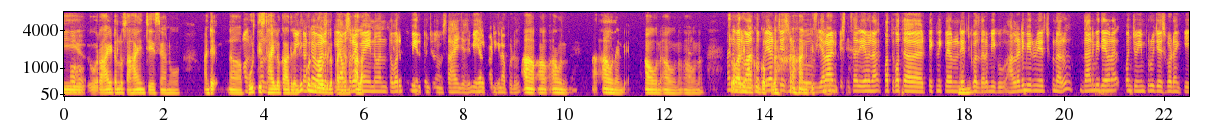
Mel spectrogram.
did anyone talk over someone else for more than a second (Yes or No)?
Yes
